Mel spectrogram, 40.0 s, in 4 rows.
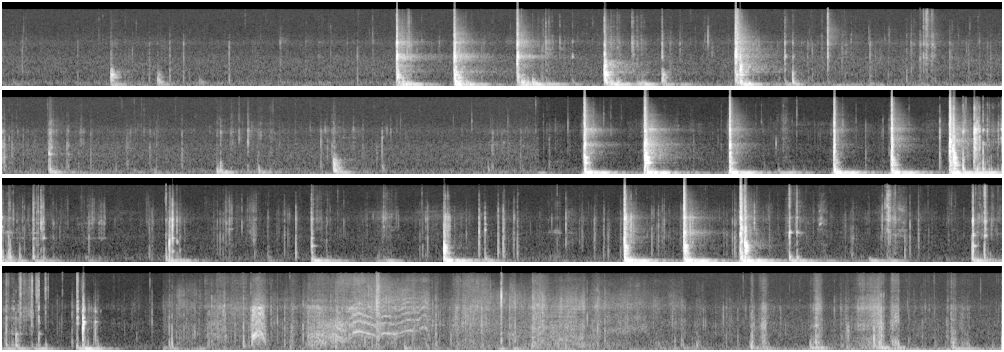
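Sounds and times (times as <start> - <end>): wood splitting knocks and cracks: 3.9 - 8.4, 15.8 - 20.6, 21.6 - 25.2, 26.2 - 29.1, 29.7 - 31.8.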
